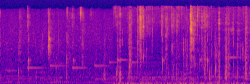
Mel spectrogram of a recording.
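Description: Close-miked eating sounds of a person chewing spicy roasted pork rib meat: wet smacks, clicks and crunches, sparse at first and denser and louder from about halfway through. Soft background music plays faintly underneath.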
